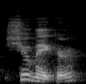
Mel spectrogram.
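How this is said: The name is said with an American pronunciation. This is how Americans usually say the name. "that's the American pronunciation"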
